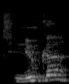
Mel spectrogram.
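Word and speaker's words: Ctenucha: flying moth is the veined tanuka that c is silent i don't even know why it's in there that's what the name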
